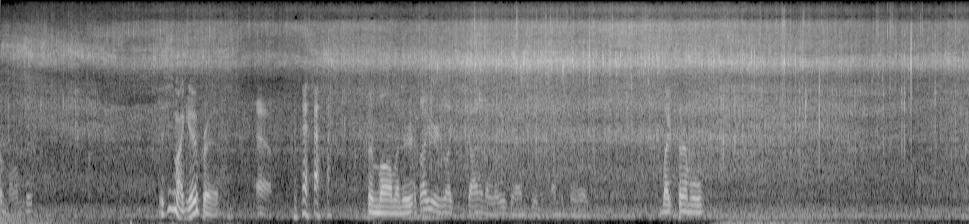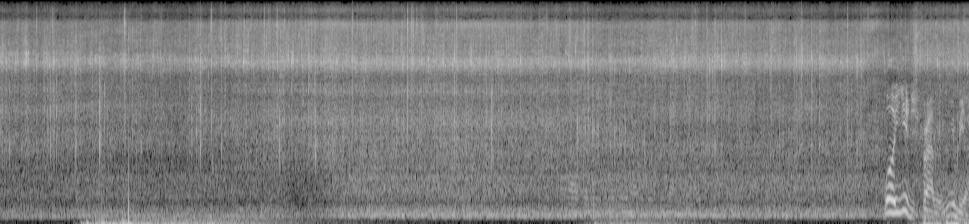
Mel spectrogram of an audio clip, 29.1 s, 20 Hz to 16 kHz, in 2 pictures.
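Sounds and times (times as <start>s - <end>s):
low rumble: 0.0s - 3.8s, 10.5s - 14.6s, 15.6s - 20.0s, 23.1s - 26.4s, 28.2s - 29.0s
fish sizzling in a pan: 0.0s - 29.0s.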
